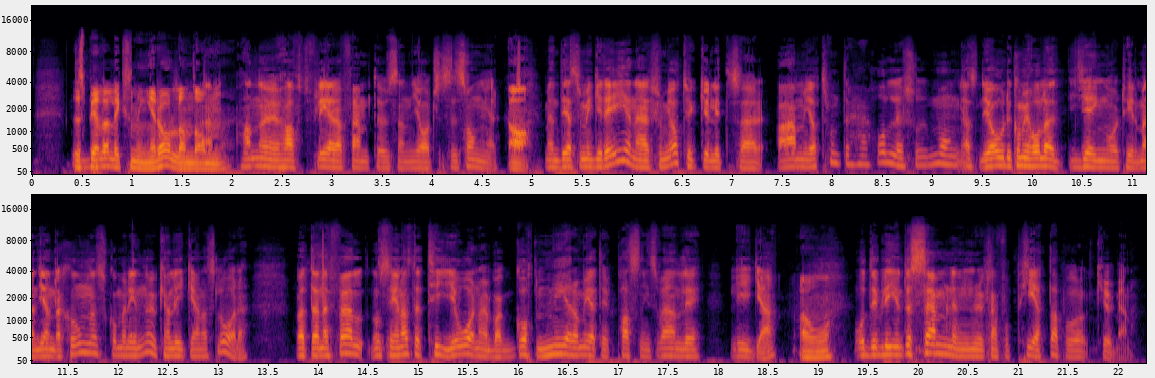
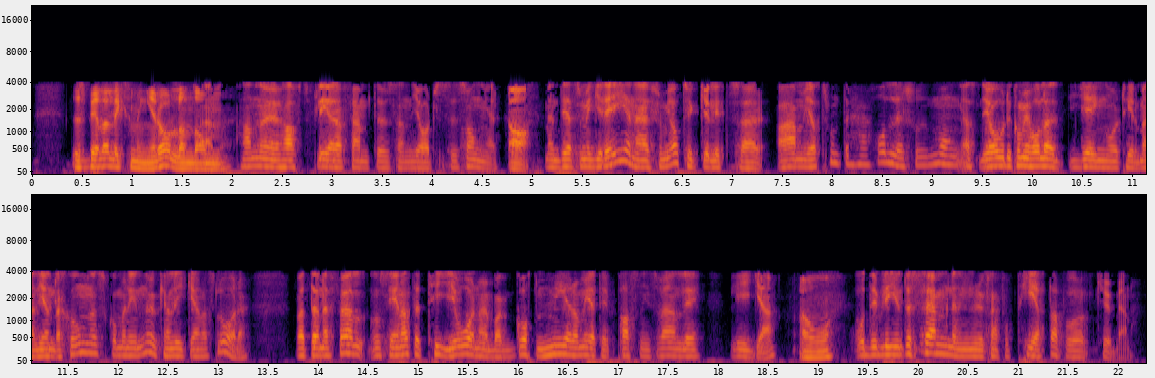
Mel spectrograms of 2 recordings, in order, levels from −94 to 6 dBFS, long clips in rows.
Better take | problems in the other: first | garbled, watery; badly; nothing above 4 kHz; slightly in the first

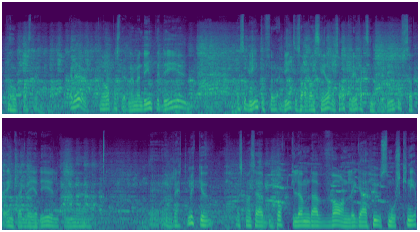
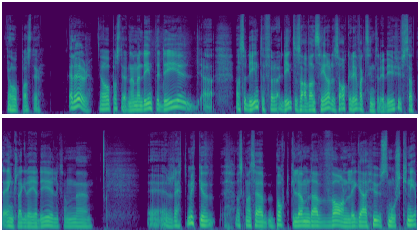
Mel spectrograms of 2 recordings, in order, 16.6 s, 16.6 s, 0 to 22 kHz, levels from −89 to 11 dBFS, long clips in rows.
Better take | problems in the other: second | animal sounds; loud; throughout; 3 dB below the speech

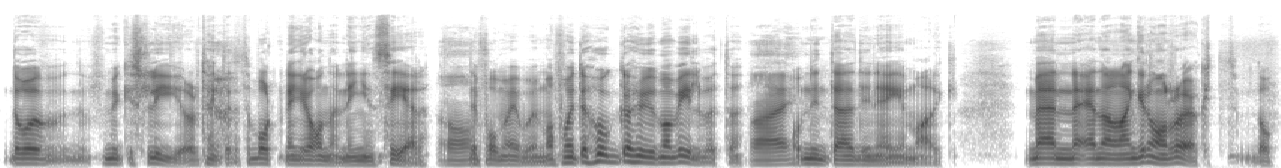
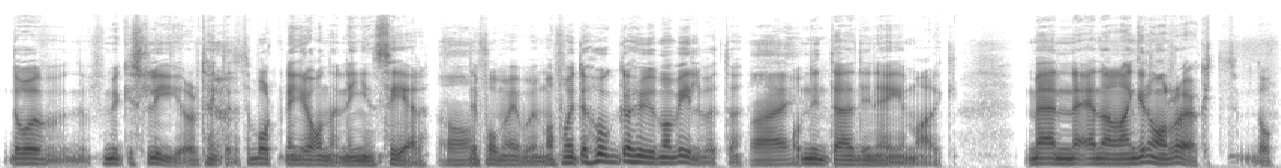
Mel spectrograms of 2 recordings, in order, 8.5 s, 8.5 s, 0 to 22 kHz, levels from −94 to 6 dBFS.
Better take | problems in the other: second | thin; very slightly; fading below 300 Hz

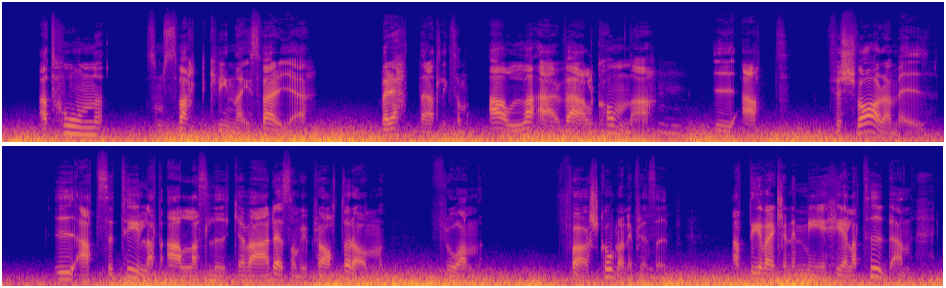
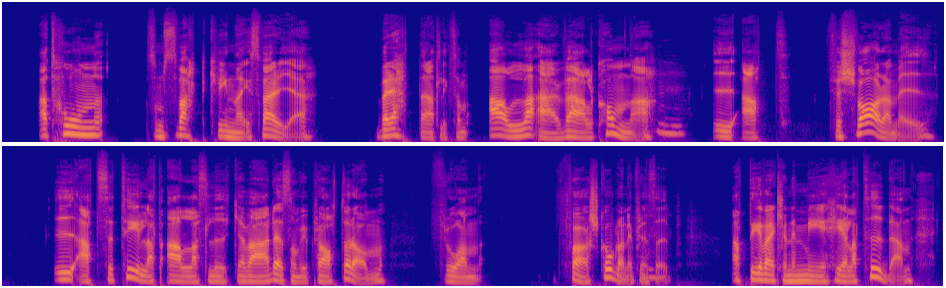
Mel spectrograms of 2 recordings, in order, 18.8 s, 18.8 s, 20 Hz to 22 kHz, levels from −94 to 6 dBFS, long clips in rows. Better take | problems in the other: second | low rumble; noticeable; throughout; 10 dB below the speech

